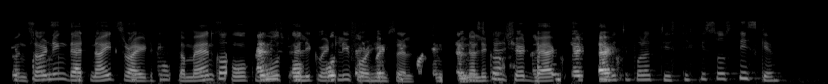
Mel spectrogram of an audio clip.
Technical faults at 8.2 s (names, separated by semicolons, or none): none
